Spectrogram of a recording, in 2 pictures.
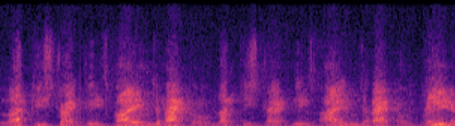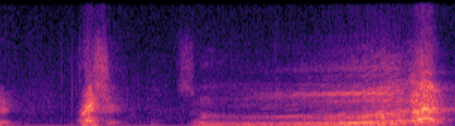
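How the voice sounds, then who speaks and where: Male commercial announcer, very high and lively, punchy slogans, echoey vintage radio, loud crowd behind. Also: slow, heavy background noise. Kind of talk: 1950s radio advertising pitch.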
